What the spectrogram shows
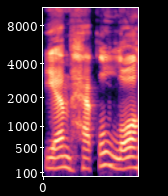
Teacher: یمحق اللہ، اس میں جلالہ یعنی اللہ کا نام، یعنی اس کا جو اندر لام ہے وہ پر پڑا جائے گا قاف کے اوپر پیش کی وجہ سے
